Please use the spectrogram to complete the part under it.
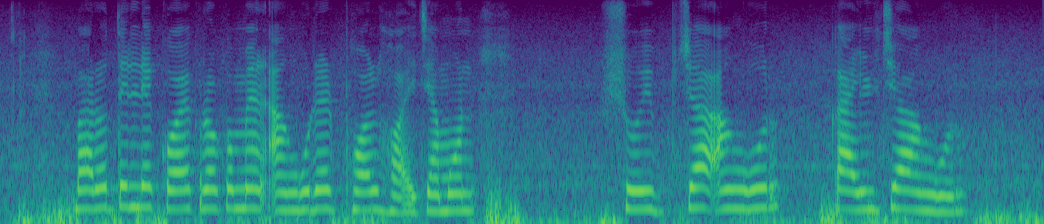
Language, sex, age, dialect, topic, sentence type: Bengali, female, 18-24, Jharkhandi, agriculture, statement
